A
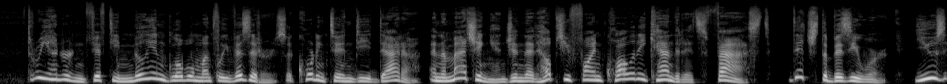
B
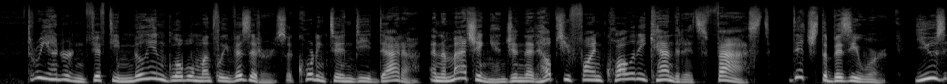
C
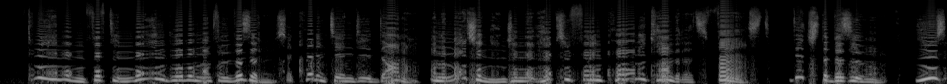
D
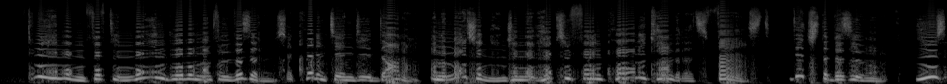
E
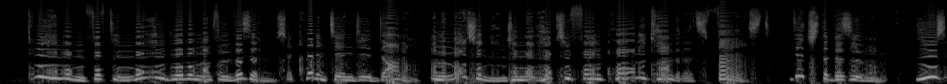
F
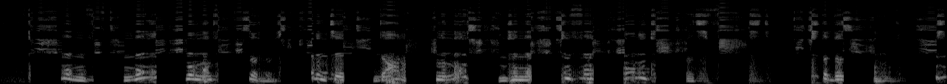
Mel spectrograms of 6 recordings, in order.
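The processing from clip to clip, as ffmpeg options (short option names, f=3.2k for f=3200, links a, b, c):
-af "equalizer=f=260:t=o:w=2.7:g=-7.5"
-filter_complex "[0:a]flanger=delay=0.6:depth=9.9:regen=-45:speed=0.41:shape=sinusoidal,acrossover=split=290|2700[a][b][c];[b]acrusher=samples=34:mix=1:aa=0.000001:lfo=1:lforange=20.4:lforate=0.23[d];[a][d][c]amix=inputs=3:normalize=0,volume=-2.5dB"
-af "alimiter=limit=-23.5dB:level=0:latency=1:release=440,afreqshift=56"
-af anull
-filter_complex "[0:a]tremolo=f=0.57:d=0.35,asplit=2[a][b];[b]adelay=146,lowpass=f=2.1k:p=1,volume=-15.5dB,asplit=2[c][d];[d]adelay=146,lowpass=f=2.1k:p=1,volume=0.17[e];[a][c][e]amix=inputs=3:normalize=0,afftfilt=real='re*gt(sin(2*PI*1.6*pts/sr)*(1-2*mod(floor(b*sr/1024/1600),2)),0)':imag='im*gt(sin(2*PI*1.6*pts/sr)*(1-2*mod(floor(b*sr/1024/1600),2)),0)':win_size=1024:overlap=0.75,volume=1.5dB"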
